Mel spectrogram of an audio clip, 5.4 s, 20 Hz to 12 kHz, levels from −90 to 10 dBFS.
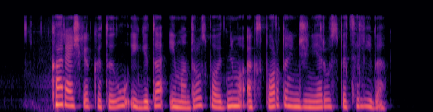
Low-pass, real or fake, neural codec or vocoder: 7.2 kHz; real; none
